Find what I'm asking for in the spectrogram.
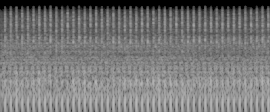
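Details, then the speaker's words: Free used single-cylinder lawn mower, cold start (float possibly stuck, loose air cleaner cover): chugs fast and unevenly with coarse but steady firing; rough running, owner suspects it is leaking fuel. "nice yeah see it's got issues I think it's leaking fuel out"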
